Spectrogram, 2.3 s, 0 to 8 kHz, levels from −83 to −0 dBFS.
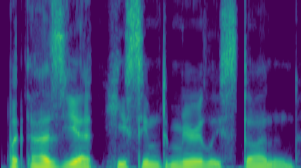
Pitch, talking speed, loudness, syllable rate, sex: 110 Hz, 185 wpm, -18 LUFS, 5.2 syllables/s, male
